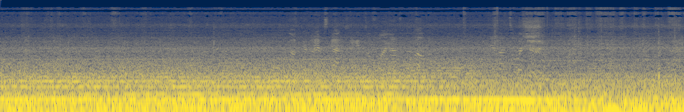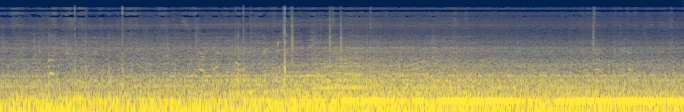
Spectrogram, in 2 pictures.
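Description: Plane wheels rumble along a runway.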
